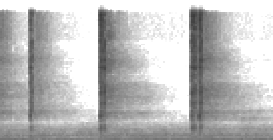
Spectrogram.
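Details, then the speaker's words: Car relay bench-tested by touching coil terminals to a car battery: crisp clicks as the relay energizes and releases; coil and contacts working normally, healthy relay. "You can simply touch it, and when you touch it, you should be hearing a clicking noise. Listen closely. See? When you touch, there is a click. When you release, there should be a clicking"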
